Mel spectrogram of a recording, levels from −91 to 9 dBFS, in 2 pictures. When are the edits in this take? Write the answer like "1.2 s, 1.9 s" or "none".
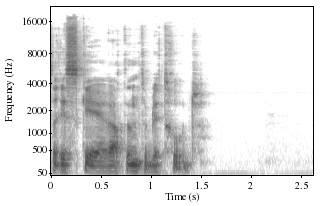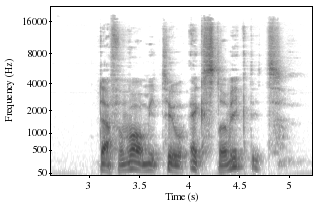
none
